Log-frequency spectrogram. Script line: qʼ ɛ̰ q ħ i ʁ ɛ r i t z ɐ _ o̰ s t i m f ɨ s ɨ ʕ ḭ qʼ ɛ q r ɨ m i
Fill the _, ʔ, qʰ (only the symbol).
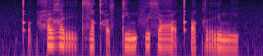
qʰ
